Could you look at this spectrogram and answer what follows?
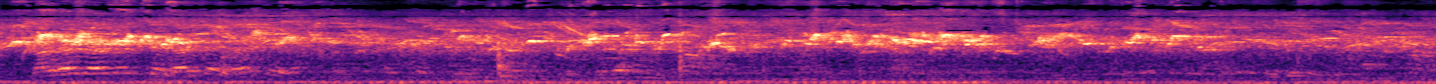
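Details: Red-whiskered bulbuls singing in a competition round among many enthusiasts: quick repeated chirps and short warbling phrases overlap from several birds, with some murmured talk and a deep rumble beneath.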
